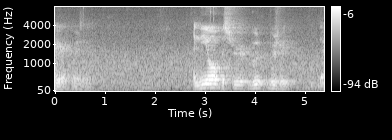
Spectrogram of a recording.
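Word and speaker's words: Bhusri: Anil Bujri. Did I say it right? Bujri.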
